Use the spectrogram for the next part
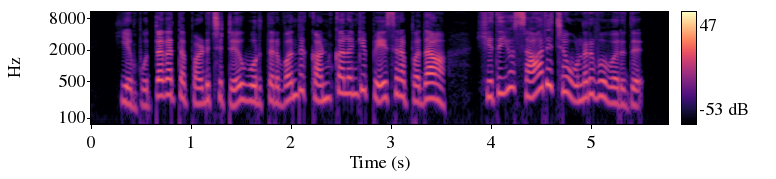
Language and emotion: Tamil, happy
